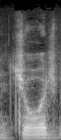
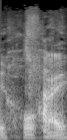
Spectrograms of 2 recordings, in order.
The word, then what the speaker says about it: Jorge: People say George, but I mean, come on, it's clearly Jorge.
